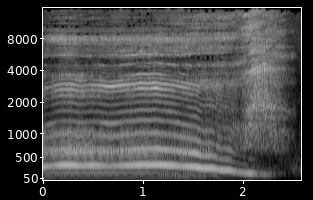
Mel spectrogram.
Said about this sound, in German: Okay, also erstmal gähnen. Ah.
